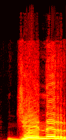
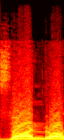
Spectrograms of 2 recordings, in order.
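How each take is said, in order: First: It sounds like 'jenner', with an 'eh' vowel. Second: It sounds like 'jonra', with an 'aw' vowel. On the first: The speaker calls it wrong. "जेनर नहीं कहते" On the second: The speaker calls it right. "जॉनरा कहते हैं"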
